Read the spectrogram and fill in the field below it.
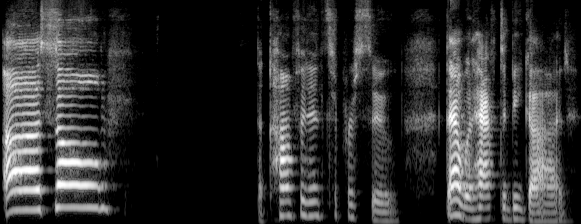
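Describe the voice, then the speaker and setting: Taking it slowly, with a mid-range voice and wildly swooping pitch, a Connecticut woman in her thirties chats informally as an interview guest. She's a gospel recording artist with an American accent.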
